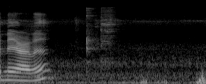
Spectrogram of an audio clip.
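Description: A spoon clinking against the cooking pan: a sharp clink about a second in and another brief knock at the very end, after the last words of a woman's voice.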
